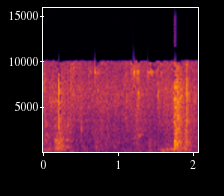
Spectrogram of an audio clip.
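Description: Lecture-hall audience stirring with low room noise, broken by a short sound about a quarter second in and a louder short sharp sound near the end.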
